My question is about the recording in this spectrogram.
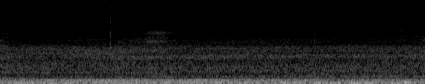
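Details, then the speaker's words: Polaris Sportsman 850/1000 High Lifter XP, rebuilt engine used almost two months, RVS stage 3 tune with MBRP exhaust: deep, steady low rumble, even beat, no knocks or rattles; pretty loud exhaust but normal running. "MBRP exhaust. Okay. MBRP exhaust. It's pretty loud. It's not bad, you know."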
